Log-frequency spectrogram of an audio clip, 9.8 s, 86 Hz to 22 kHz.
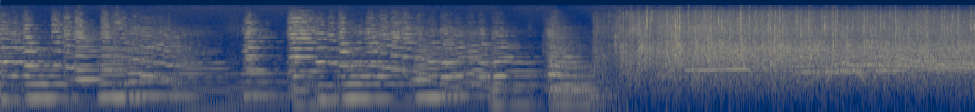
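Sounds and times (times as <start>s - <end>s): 
live instrumental music: 0.0s - 7.0s
large audience applause and cheering: 5.9s - 9.7s.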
